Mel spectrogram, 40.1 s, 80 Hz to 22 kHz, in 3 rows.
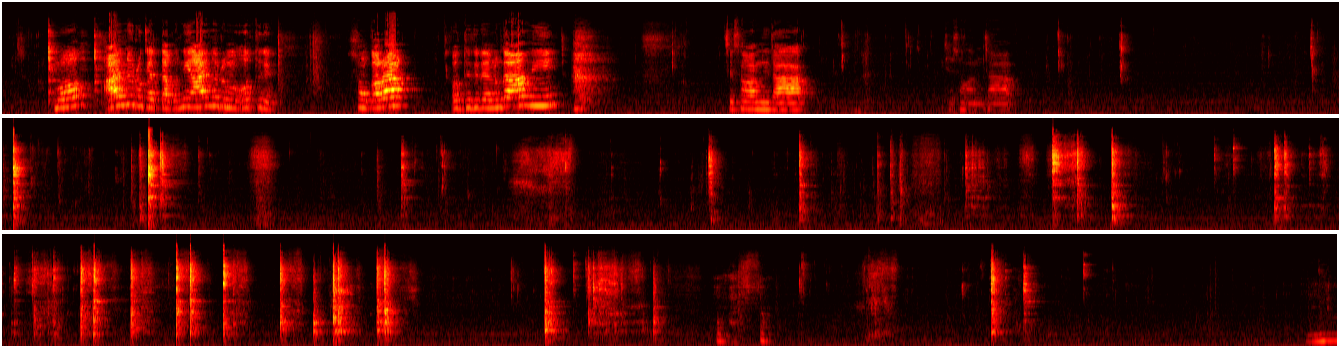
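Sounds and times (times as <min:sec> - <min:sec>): chopsticks and spoon clinking on pan: 0:25.4 - 0:30.8.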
